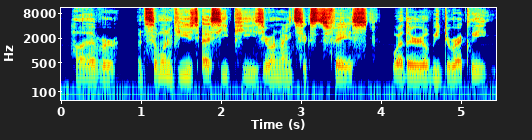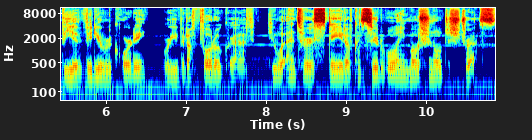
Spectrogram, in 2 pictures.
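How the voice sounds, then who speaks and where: A man at a moderate pace with hardly any pauses, dry sound with no echo and music in the background. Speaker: narrator. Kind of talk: scripted explainer narration.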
